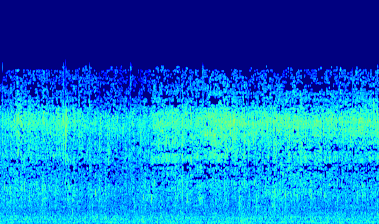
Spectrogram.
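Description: Breadcrumb-coated Bombay duck (bombil) fillets frying in hot oil in a pan on full flame: a steady sizzle with faint crackles.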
